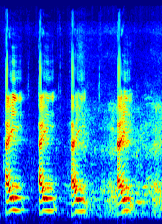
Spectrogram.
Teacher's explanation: تجد كيف ان وسط لسانك يرتفع · الياء تخرج باهتزاز الوترين الصوتيين في الحنجره ويصاحب ذلك انخفاض للفك السفلي وارتفاع لوسط اللسان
